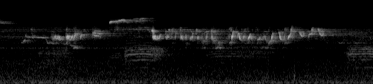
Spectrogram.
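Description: A robin sings a string of high, thin, warbling phrases with quick trills, delivered continuously, with no voices and only faint background hiss.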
